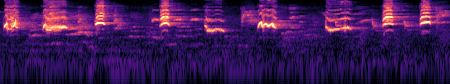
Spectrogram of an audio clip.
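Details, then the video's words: Koci, a caged bird, singing with its tail opened, used as a lure to spur silent or lazy koci into song; sharp varied chirps and whistled notes around two to four kilohertz in short bursts roughly every half second. "suara burung koci buka ekor||pancingan koci bahan ombyokan"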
